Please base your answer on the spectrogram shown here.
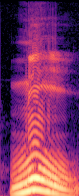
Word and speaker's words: knee: 이거는 묵음 규칙인데 여기하고 똑같이 K가 묵음입니다. 그래서 미리 예습 차원에서 이렇게 설명이 되고 있다는 거. 이것도 충분히 학생을 지도할 때 설명을 하고 지도를 하고 있습니다. 그래서 knee 이렇게 한글로 쓰면 되고 발음도 그렇게 지도를 하면은 도움이 되겠습니다.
